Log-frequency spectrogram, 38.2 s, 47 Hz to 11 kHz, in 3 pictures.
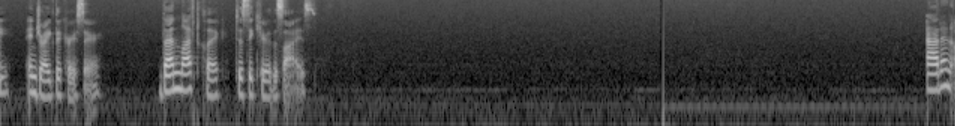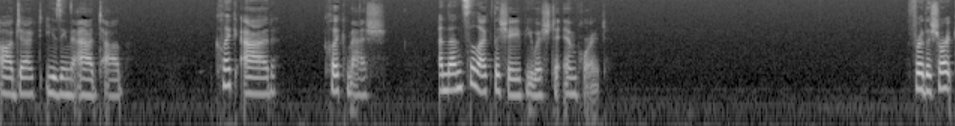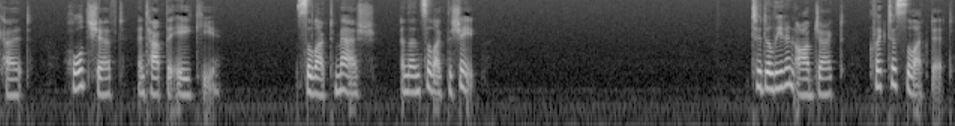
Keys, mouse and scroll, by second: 2.9-5.1 drag, 25.9 shift+a.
